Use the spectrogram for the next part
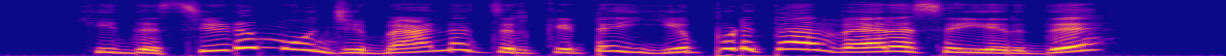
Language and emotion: Tamil, angry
